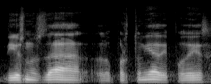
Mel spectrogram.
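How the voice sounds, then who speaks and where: A man's voice: fairly low pitch, level tone, a little fast, darkish tone, smooth. A man from Bolivia, a polite and somewhat hesitant guest on a studio program. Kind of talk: studio interview.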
